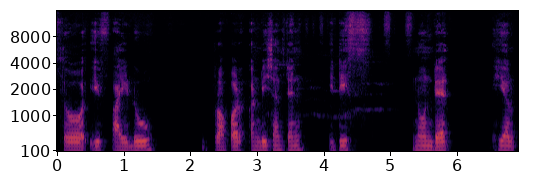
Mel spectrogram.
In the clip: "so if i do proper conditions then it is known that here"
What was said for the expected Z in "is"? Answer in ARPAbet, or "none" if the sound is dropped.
S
